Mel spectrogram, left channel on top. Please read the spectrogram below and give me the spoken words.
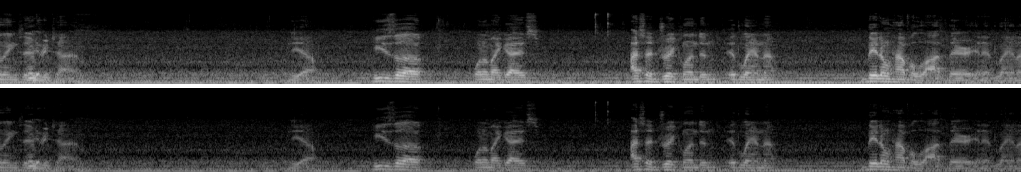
every time. Yeah, he's one of my guys. I said Drake London, Atlanta. They don't have a lot there in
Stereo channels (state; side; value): quieter; right; 8.5 dB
